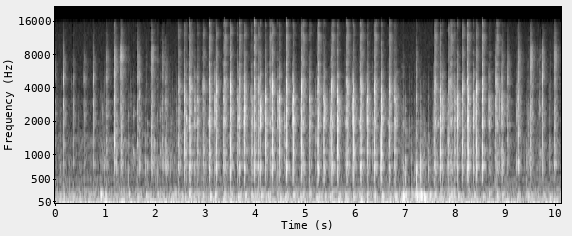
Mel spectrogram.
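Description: Fingertips tap and press the buttons and plastic face of a hollow black plastic Xbox One controller lying face up. Around sixty quick, dry clicks and taps come in an uneven, fast run, bright and sharp with almost no ring and a faint low thud beneath.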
